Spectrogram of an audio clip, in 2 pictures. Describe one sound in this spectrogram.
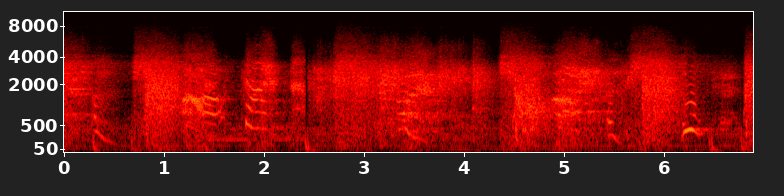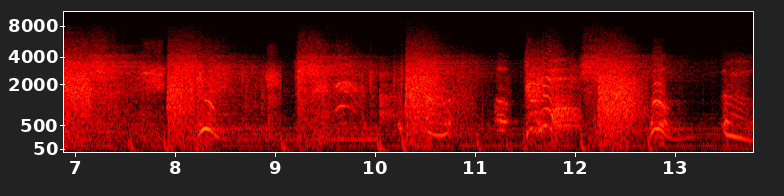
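A man cries out loudly in pain.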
